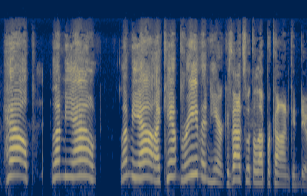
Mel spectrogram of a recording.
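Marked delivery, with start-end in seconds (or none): 0.1-4.4 put-on small childlike little girl voice. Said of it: "like a little girl".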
